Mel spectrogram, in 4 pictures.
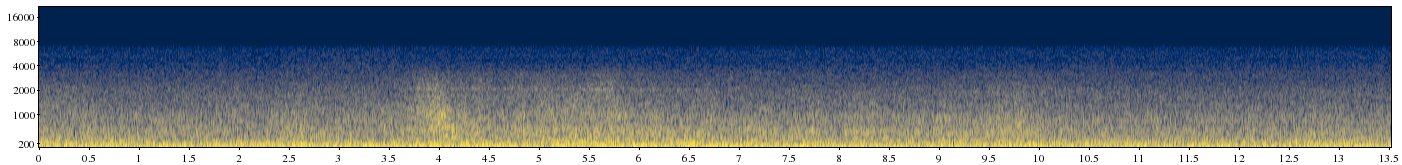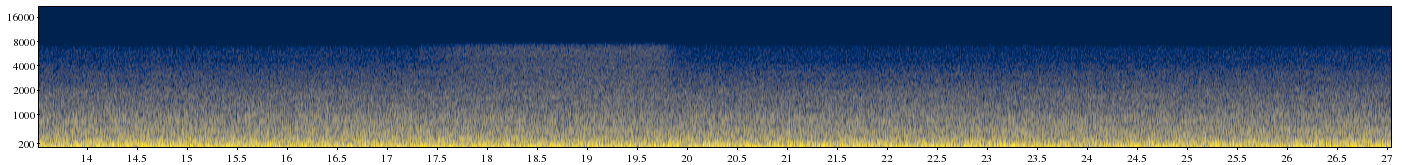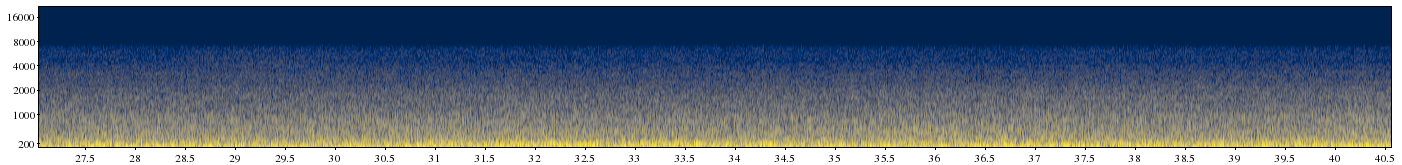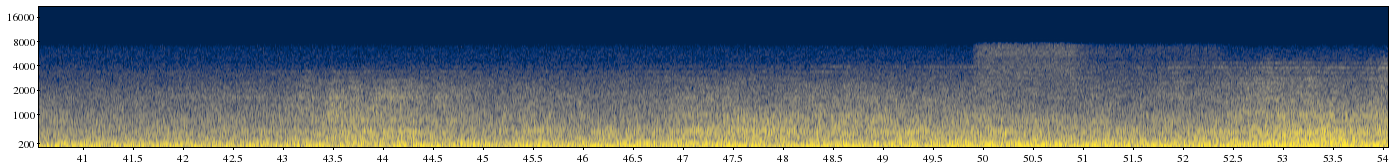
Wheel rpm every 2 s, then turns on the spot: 0, 0, 0, 0, 0, 0, 0, 0, 0, 0, 0, 0, 0, 0, 0, 0, 0, 0, 0, 0, 0, 0, 0, 0, 0, 0, 0.
none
